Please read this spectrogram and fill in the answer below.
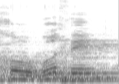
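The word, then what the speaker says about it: الخبث: ko Allahumma inni azubika Minal khu ko ya bukan Ha Minal khubusi pakai tsa bukan pakai sin bukan pakai Sya pakai tsa Minal khubutti wal khobais khubus itu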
